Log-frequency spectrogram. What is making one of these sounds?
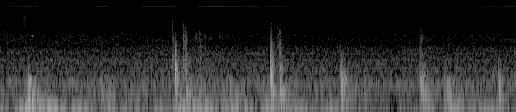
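Slow footsteps tread across a floor.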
